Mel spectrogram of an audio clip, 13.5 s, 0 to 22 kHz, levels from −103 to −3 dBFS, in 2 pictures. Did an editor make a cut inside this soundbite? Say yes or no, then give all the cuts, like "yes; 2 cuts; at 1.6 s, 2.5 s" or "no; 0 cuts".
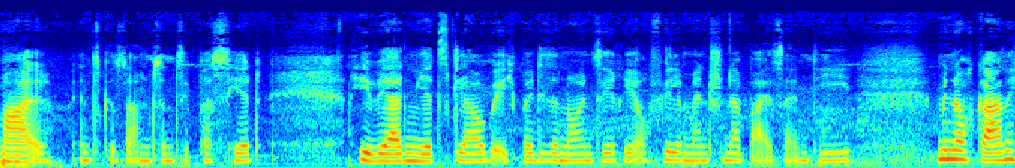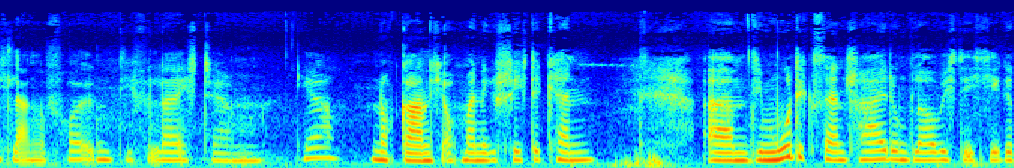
yes; 2 cuts; at 2.3 s, 9.1 s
